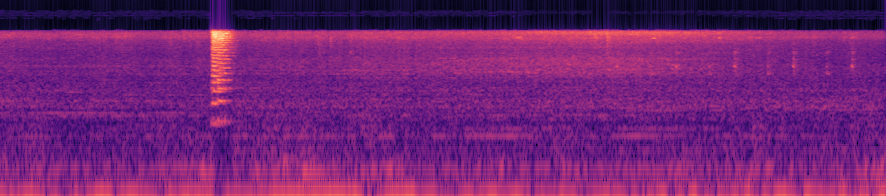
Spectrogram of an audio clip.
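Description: A diesel coach engine rumbles low while cruising, heard from inside the cab.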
